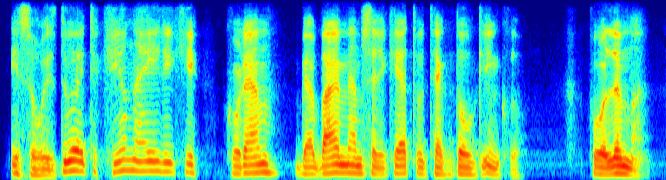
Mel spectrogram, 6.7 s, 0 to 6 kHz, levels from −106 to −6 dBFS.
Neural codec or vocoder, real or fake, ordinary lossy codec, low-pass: codec, 16 kHz in and 24 kHz out, 0.4 kbps, LongCat-Audio-Codec, two codebook decoder; fake; Opus, 24 kbps; 5.4 kHz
